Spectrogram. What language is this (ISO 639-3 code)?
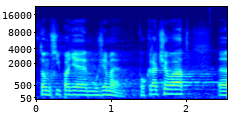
ces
